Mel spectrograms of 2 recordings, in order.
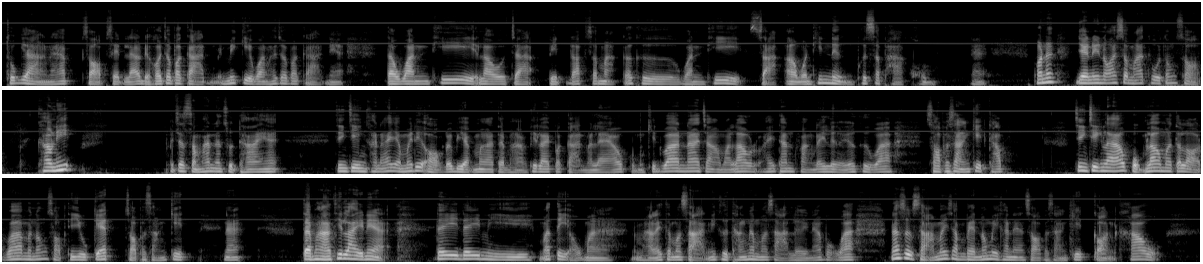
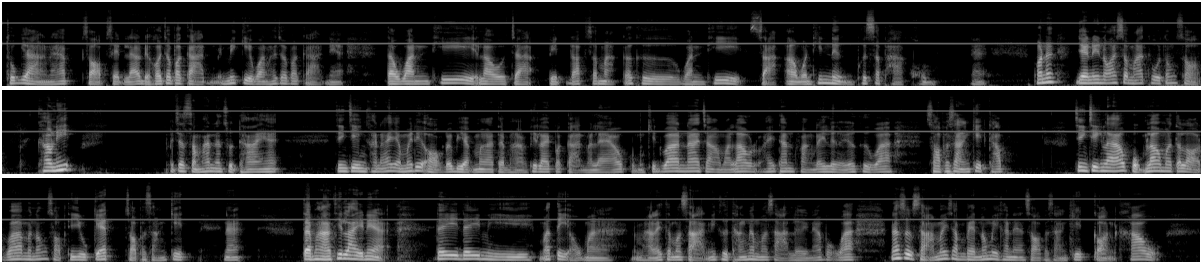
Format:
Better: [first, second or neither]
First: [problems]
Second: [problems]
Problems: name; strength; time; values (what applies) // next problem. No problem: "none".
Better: first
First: high-pitched whine; faint; throughout; 8 kHz, 20 dB below the speech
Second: high-pitched whine; loud; throughout; 8 kHz, 6 dB below the speech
